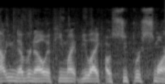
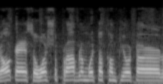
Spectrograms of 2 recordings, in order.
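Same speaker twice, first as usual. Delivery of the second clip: put-on Indian tech support accent; 2 semitones higher than usual. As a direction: imitate the call-center agent's Indian accent. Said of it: "And he's like".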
